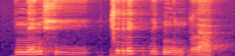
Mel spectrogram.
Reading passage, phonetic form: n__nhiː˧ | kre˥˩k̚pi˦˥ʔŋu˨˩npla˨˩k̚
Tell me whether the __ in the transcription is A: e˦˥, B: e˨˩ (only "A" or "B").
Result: A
